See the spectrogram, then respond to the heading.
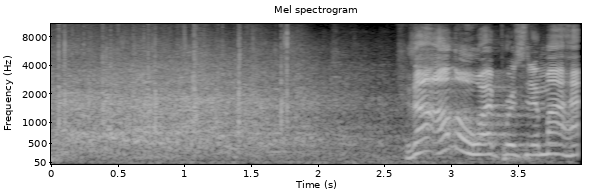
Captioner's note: laughter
